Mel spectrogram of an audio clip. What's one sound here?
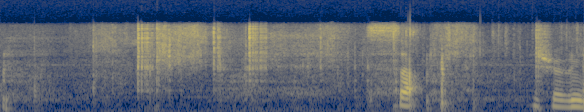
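Paper rustles and slides against paper.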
